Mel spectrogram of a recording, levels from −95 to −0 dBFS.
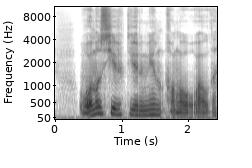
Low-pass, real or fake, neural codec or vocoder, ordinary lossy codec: none; fake; autoencoder, 22.05 kHz, a latent of 192 numbers a frame, VITS, trained on many speakers; none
